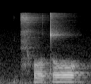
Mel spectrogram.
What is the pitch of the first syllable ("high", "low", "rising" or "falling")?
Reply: low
